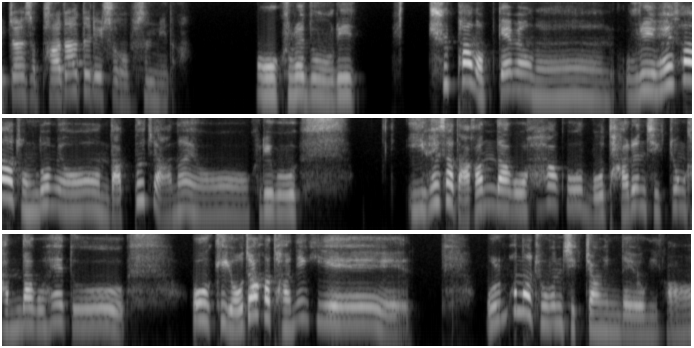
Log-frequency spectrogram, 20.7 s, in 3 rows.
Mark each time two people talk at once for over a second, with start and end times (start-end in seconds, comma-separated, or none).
none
